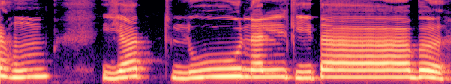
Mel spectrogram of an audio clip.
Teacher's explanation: با پہ قلقلہ کریں گے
